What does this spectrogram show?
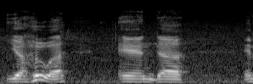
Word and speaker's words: Yahweh: knowing that the name of the Creator is pronounced Yahweh and uh and it's not and it's not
